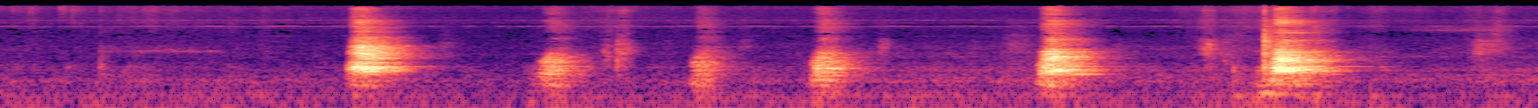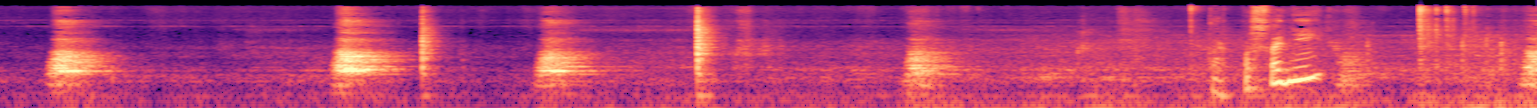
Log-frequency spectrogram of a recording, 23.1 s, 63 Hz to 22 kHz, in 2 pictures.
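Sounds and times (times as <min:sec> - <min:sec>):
dog barking: 0:02.6 - 0:03.2, 0:04.0 - 0:04.4, 0:05.2 - 0:05.4, 0:06.1 - 0:06.5, 0:07.8 - 0:08.3, 0:09.5 - 0:10.2, 0:11.9 - 0:12.4, 0:14.0 - 0:14.6, 0:15.5 - 0:16.0, 0:18.3 - 0:18.8.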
